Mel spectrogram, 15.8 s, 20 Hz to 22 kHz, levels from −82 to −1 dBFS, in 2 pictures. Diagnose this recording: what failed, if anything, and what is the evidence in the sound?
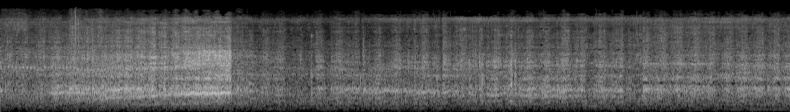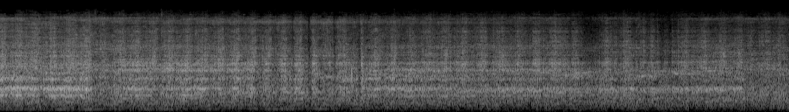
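The failure is at the codec stage: damaged data in a compressed stream. Two brief disruptions break the sound, from 4.14 to 4.16 s and from 6.41 to 6.43 s. Each lasts about 20 ms. At these points part of the compressed data is wrong. The decoder cannot read those frames correctly and loses its place. It then hunts for the next valid frame header and resumes decoding from there.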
